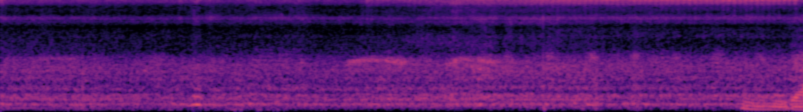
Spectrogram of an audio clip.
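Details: Honey bees at a hive in Kerala, being smoked while the queen sits within the cluster: an unbroken, low droning hum of many bees that swells slightly midway, with one brief knock.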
